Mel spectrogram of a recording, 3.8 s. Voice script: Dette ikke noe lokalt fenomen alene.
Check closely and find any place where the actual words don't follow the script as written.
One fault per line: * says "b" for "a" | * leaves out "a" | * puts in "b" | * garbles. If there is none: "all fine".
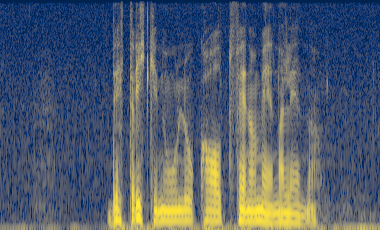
all fine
